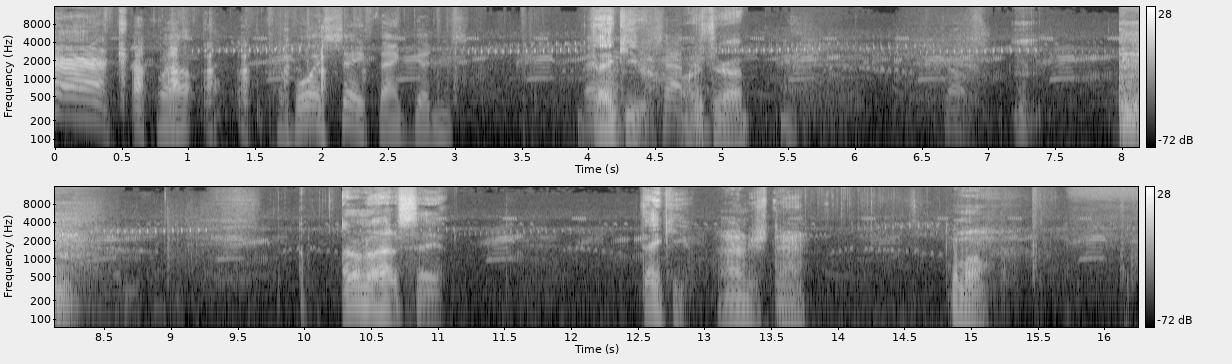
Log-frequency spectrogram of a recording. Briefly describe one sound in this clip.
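A man speaks softly and gratefully, close by.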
